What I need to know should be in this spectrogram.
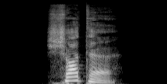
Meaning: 1. Scot; Scotsman 2. sperling (young herring) 3. whey
- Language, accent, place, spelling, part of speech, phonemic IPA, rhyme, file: German, Germany, Berlin, Schotte, noun, /ˈʃɔtə/, -ɔtə, De-Schotte.ogg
